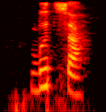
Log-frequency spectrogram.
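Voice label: "быдса", Komi-Zyrian, female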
